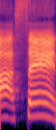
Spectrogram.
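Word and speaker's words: 死: เลข 4 เนื่อง จาก การ ออก เสียง เลข 4 ใน ภาษา กวาง ตุ้ง และ ภาษา จีน มี เสียง คล้าย กับ คำ ว่า ตาย ซึ่ง ออก เสียง ว่า เซ่ ใน กวาง ตุ้ง และ ซื่อ ใน ภาษา จีน กลาง จึง ถูก มอง ว่า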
